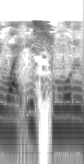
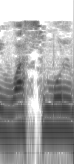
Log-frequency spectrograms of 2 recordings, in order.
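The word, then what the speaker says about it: wasmul (واسم): If something is written before the word ismun, then we don't pronounce the hamza. I don't say wa ismul muhandisi, I say wasmul muhandisi.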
